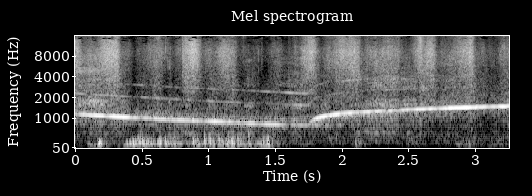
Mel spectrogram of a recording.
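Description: An emergency vehicle siren wails, sweeping slowly down and back up in pitch, loud, over low rumbling street noise and traffic in a city on a snowy night.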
